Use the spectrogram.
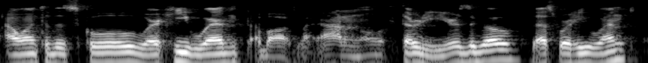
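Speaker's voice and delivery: ordinary talk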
